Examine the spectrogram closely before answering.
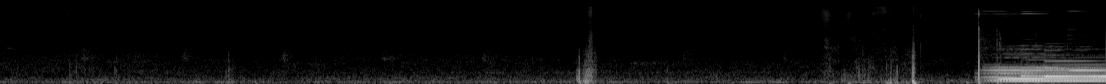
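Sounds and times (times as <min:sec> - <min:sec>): faint knocks and shuffling: 0:00.4 - 0:02.5, 0:07.6 - 0:10.0
electric piano music from speaker: 0:09.8 - 0:11.0.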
